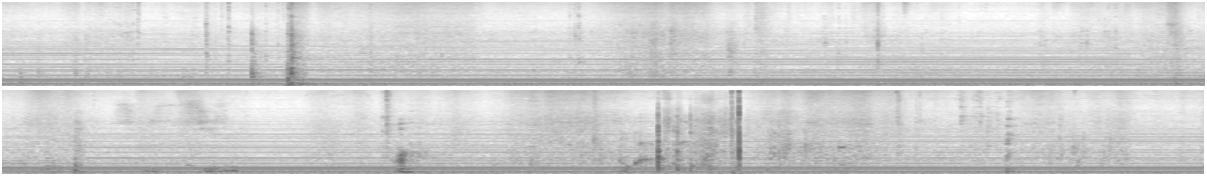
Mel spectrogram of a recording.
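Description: Steady electrical mains hum, with a few light clicks and rustles as telephone wires are handled on a punch-down patch panel.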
